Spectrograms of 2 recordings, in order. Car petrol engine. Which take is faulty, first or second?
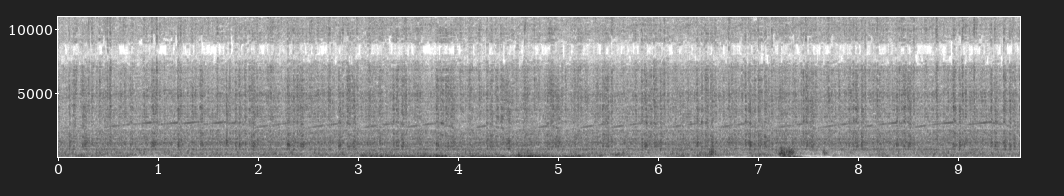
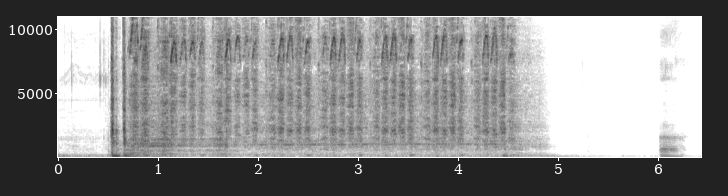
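first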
